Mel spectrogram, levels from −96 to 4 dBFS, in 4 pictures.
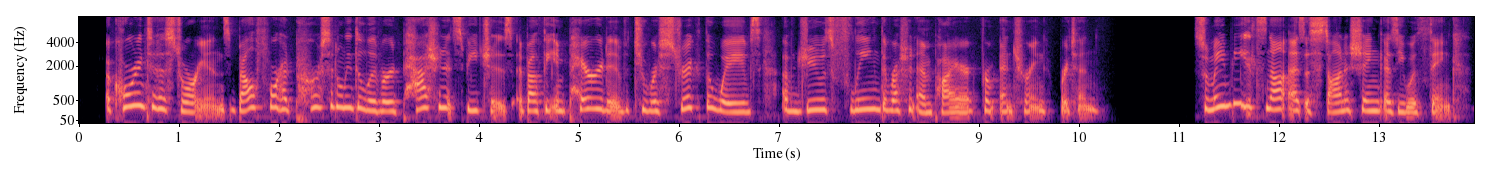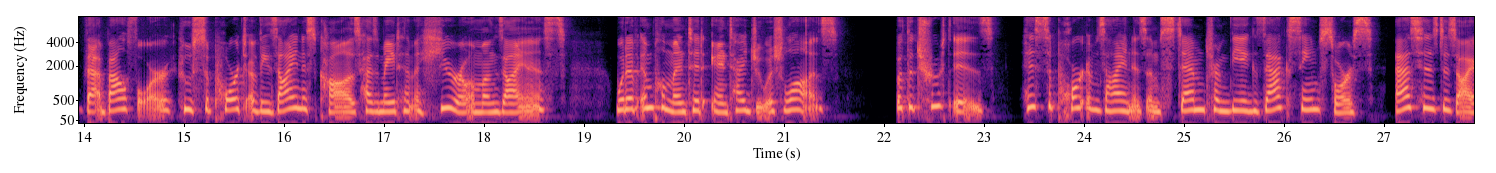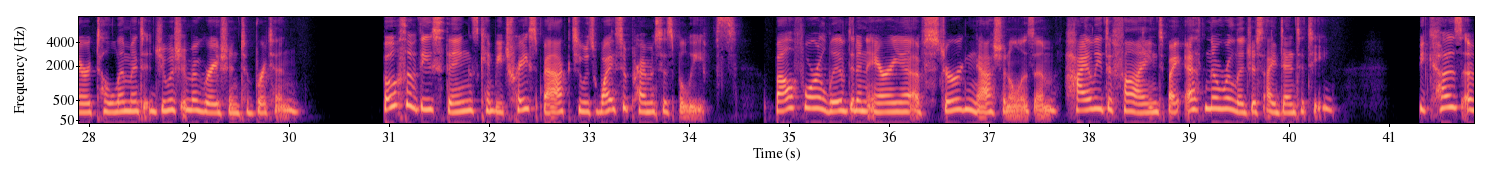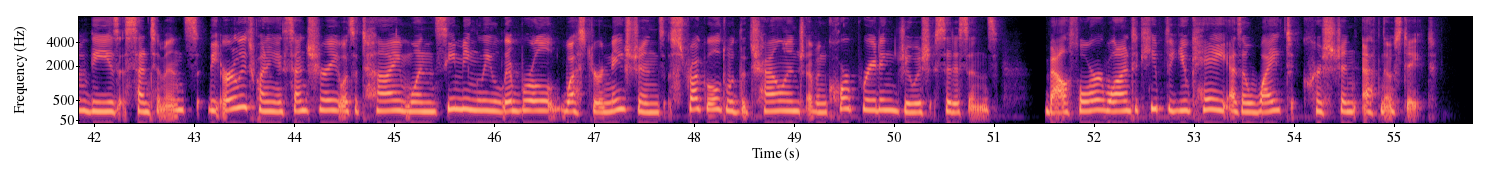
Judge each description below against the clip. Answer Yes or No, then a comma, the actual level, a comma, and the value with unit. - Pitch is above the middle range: Yes, very high, 250 Hz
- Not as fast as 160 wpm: Yes, average, 150 wpm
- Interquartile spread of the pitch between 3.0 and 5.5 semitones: Yes, average, 3.5 semitones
